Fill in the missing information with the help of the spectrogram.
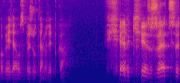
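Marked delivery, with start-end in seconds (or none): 2.4-3.6 loud, words spoken through laughter. Dad answers the fish, who scolded him for breaking a flowerpot, laughing. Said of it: "zaśmiał się tatuś".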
